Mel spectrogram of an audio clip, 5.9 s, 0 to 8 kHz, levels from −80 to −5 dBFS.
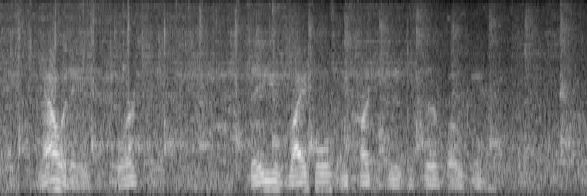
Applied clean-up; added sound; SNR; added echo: none; Livestock, farm animals, working animals; 5 dB; none.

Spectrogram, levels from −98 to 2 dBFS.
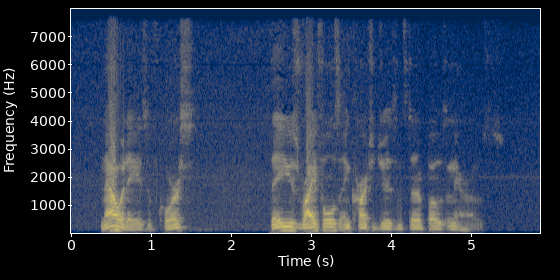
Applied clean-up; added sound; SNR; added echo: none; none; none; none.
